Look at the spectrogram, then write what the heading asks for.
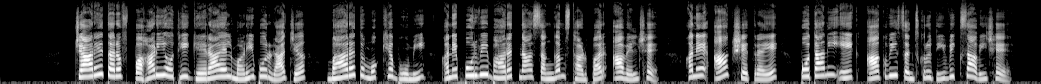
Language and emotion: Gujarati, neutral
